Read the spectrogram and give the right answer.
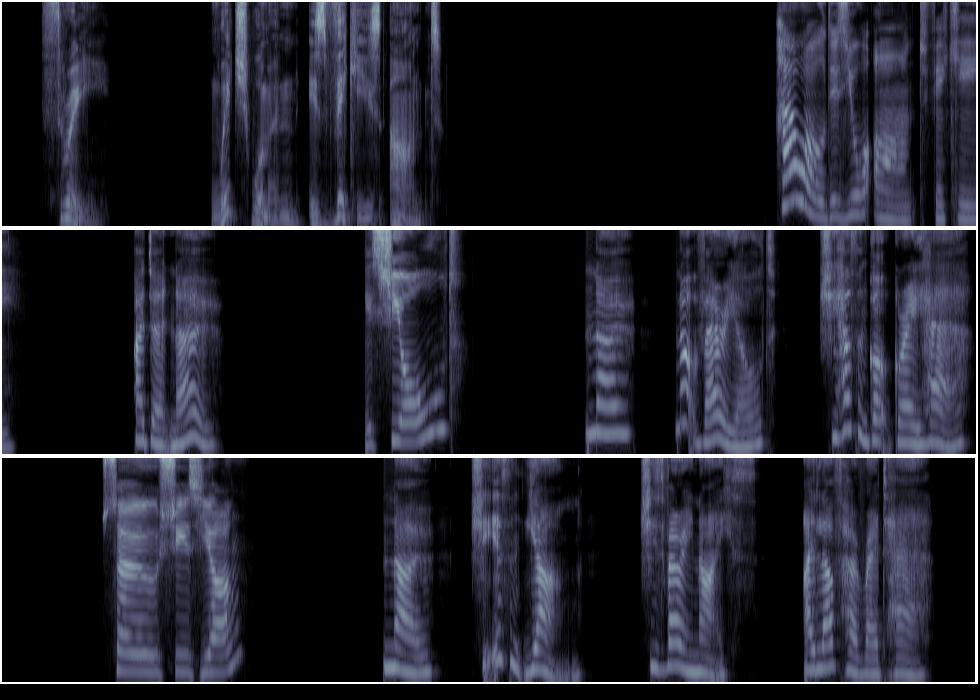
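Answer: The one with red hair, not young and not old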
